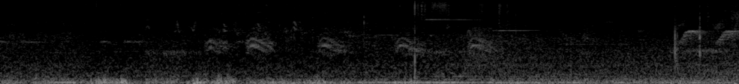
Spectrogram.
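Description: A bird giving a run of about five short calls, roughly half a second apart, over a low steady background hum.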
